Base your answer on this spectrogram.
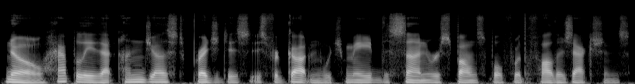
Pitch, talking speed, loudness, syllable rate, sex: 95 Hz, 150 wpm, -22 LUFS, 4.7 syllables/s, male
